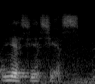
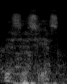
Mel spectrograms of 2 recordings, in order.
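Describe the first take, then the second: First: Lightly voiced patient saying yes, softer and lower; quoting the patient's hesitant yes, half laughing; hint of the man's English yes; imitating the man. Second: Breathy laughing repeat of yes; amused whispered yes, yes, yes; laughing echo. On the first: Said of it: "Il dit encore". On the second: Real, not acted. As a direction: laugh it out under your breath. Echoing his yes with laughter.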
